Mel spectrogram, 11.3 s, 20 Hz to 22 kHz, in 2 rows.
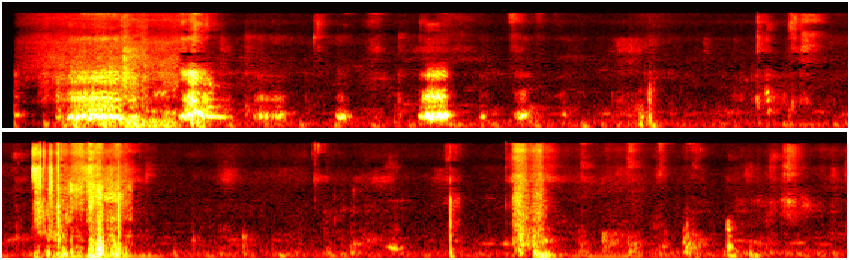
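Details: Cavalier King Charles Spaniel puppies, 3 weeks 4 days old, play together, giving short squeaky yips and soft growls.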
